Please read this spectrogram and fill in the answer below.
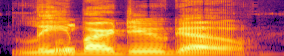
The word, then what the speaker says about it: Leigh Bardugo: Leigh Bardugo.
